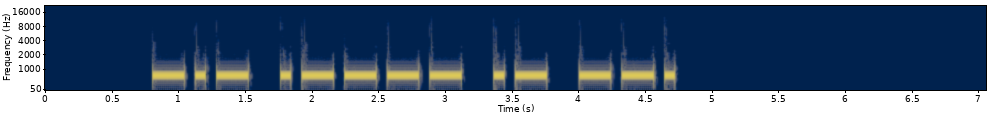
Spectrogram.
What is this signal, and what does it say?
Morse code, heard as a keyed tone, about 15 wpm, 700 Hz. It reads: K1AG
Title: USA Call Signs - 4 Characters - Repeated 3x - 15wpm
